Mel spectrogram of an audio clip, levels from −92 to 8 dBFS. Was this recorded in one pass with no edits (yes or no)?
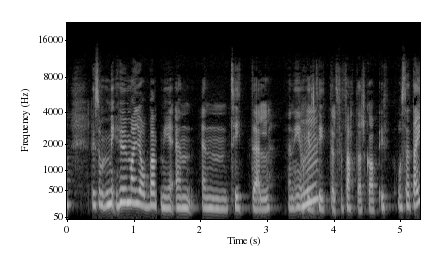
no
